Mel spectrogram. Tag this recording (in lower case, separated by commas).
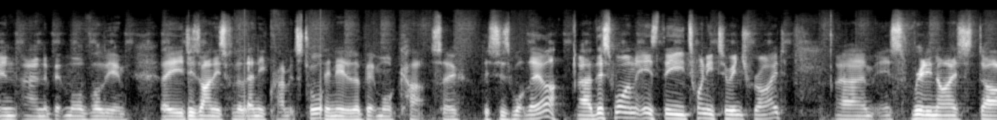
speech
